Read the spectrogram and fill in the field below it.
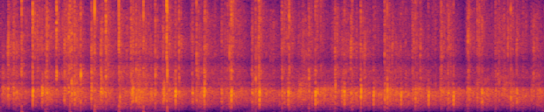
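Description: An audience applauds steadily, many overlapping claps forming a dense, even wash of sound that holds at a fairly loud level throughout, with no voices standing out.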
